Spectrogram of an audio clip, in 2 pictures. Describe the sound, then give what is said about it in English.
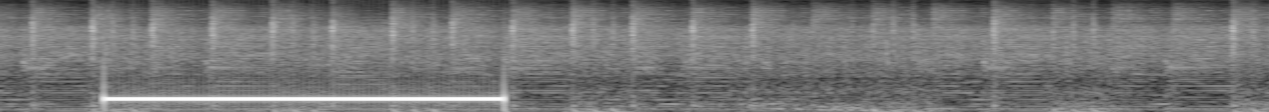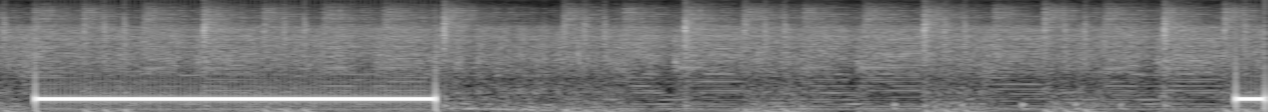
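A telephone ringback tone purrs in steady two-second bursts separated by four-second pauses while someone calls a person who does not pick up, two full rings and the start of a third, loud and clear over a faint murmur of background noise. “There's no way he's gonna get on the phone here. That's too many rings.”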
